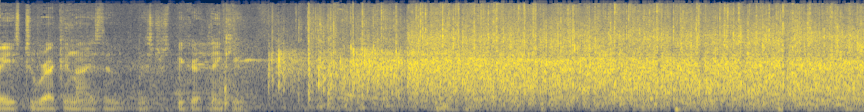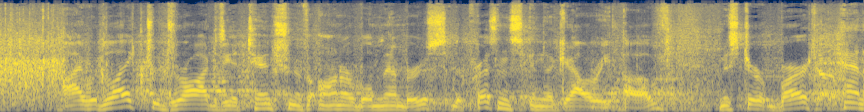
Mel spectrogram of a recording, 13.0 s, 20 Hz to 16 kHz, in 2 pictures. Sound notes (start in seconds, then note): 5.6 some Applause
